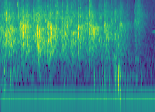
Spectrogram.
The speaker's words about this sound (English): I got three people to clap.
